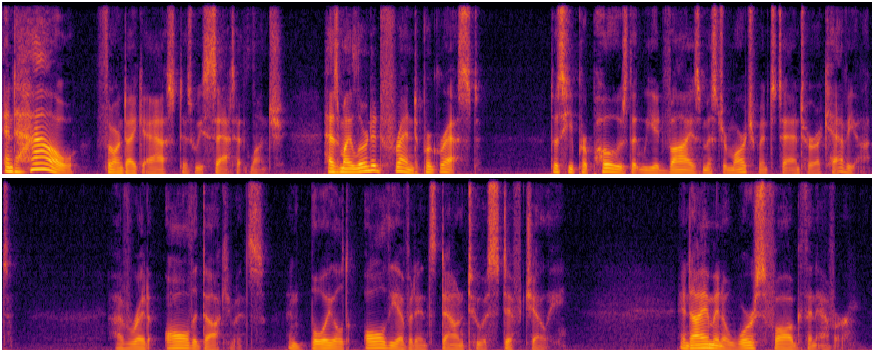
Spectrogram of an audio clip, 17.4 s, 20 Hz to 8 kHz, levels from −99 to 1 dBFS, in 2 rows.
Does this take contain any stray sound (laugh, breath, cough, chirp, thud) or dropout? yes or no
no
